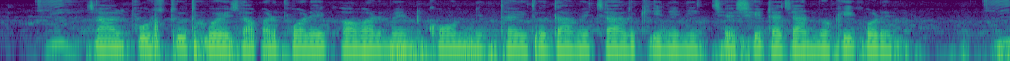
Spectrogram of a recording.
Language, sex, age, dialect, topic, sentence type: Bengali, male, 25-30, Standard Colloquial, agriculture, question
